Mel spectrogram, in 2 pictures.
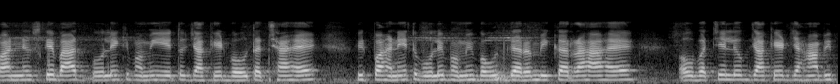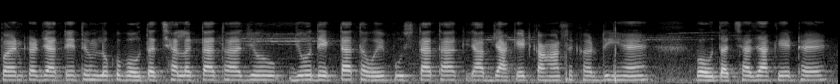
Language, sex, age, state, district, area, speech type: Hindi, female, 45-60, Uttar Pradesh, Mirzapur, rural, spontaneous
